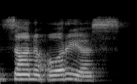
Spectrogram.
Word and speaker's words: zanahorias: And then zanahorias, it would be, the accent is on the O because it's RIAS. Eso sí. So the punch there would be that O sound, zanahorias, zanahorias.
